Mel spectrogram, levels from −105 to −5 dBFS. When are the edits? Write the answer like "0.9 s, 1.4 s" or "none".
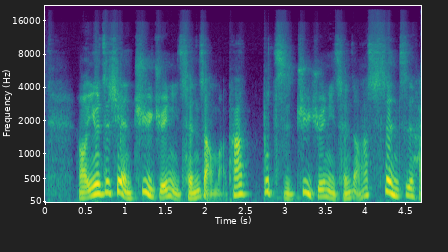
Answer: none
